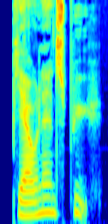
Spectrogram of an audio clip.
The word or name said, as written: bjerglandsby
